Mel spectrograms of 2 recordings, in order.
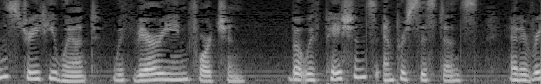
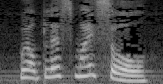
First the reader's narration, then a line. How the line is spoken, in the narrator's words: cried she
